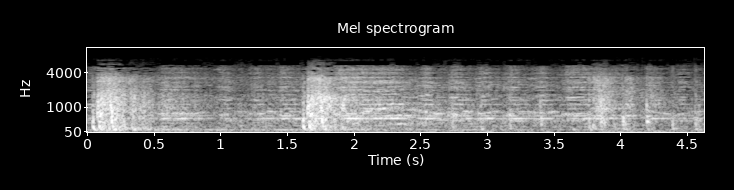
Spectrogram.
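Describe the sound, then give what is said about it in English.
Rifle shots fired at an outlaw among rocks and boulders on a slope, several sharp cracks with booming decay spaced irregularly over a few seconds, fairly faint beneath a rumbling background. “Take your rifle and keep firing at him. Make him take cover.”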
